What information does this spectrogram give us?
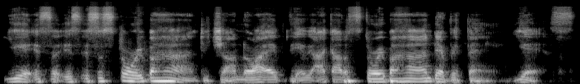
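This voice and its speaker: A hoarse man hosting a casual morning livestream, chatting and teasing his viewers in a folksy way. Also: mid-range voice, expressive, moderate pace, a little mellow. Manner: folksy, teasing, talks to the chat; repeats words and restarts often. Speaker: morning show host.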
